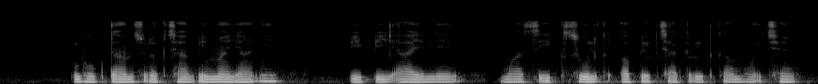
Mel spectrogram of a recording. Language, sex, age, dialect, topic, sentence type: Maithili, male, 18-24, Eastern / Thethi, banking, statement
